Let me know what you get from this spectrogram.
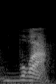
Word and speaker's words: Bois: A ver, el centro se llama BOA, ¿no es cierto? Pero se escribe B-O-I-S. – Exactamente, ¿ya? Se escribe BOIS. – BOIS. – Se pronuncia BOA. Es en francés.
